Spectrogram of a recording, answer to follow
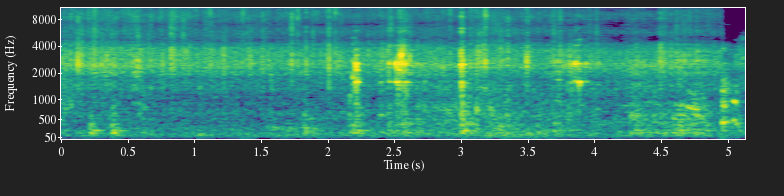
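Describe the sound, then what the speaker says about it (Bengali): Paneer pakoras coated in besan batter fry in hot oil, a steady bubbling sizzle with scattered small pops and crackles, close and fairly quiet, no talking. "তো আমার পনিরের পকোড়া ভাজা হয়ে গেছে।"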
